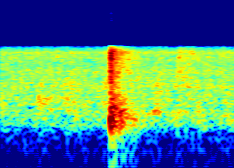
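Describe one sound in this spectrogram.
A bowling ball thuds onto the lane.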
